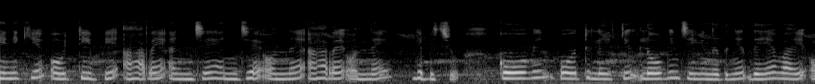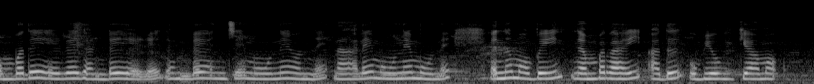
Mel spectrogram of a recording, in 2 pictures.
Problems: background sounds at intervals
